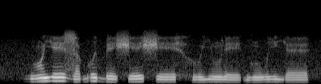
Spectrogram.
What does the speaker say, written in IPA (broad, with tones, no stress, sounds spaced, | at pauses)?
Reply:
ɡ ɔ̃˨˦ j eː˦ z a˨ ɡʷ i˦ ɓ e˨ ʃ eː˨˦ ʃ eː˨ h u˨ j ũ˧ ɾ eː˨ ɡ ũ˨ w i˦ j ɛ˧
